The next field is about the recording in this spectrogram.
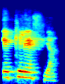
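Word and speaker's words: ἐκκλησία: se les llama asambleas asambleas en griego se pronuncia eclesia es de ahí donde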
